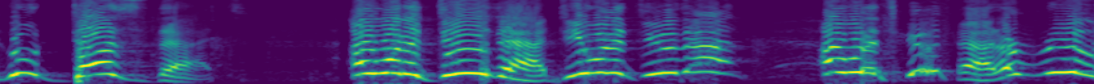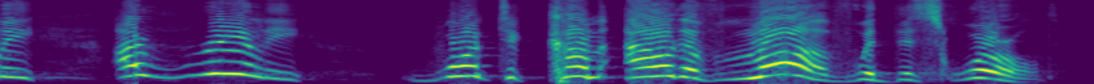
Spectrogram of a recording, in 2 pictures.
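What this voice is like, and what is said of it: Yelling loudly. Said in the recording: “I'm yelling.”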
